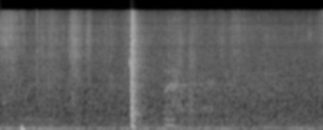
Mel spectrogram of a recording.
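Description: Machete chopping into the soft, watery trunk of a banana plant: one sharp chop about one and a half seconds in, with a dull thud near the start and a weaker knock shortly after the chop.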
